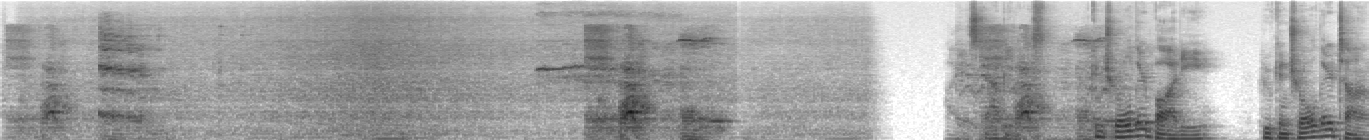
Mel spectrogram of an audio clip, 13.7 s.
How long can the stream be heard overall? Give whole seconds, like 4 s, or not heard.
9 s.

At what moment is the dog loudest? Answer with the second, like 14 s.
6 s.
